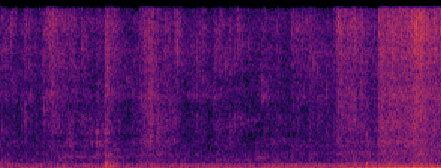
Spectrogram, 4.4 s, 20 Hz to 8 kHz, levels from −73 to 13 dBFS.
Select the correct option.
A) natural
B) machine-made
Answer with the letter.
A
